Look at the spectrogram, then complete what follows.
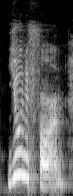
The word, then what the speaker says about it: uniform: aqueles símbolos com som, vocês vão ver que na pronúncia é como se tivesse um sonzinho de Y antes do U. Uniform.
